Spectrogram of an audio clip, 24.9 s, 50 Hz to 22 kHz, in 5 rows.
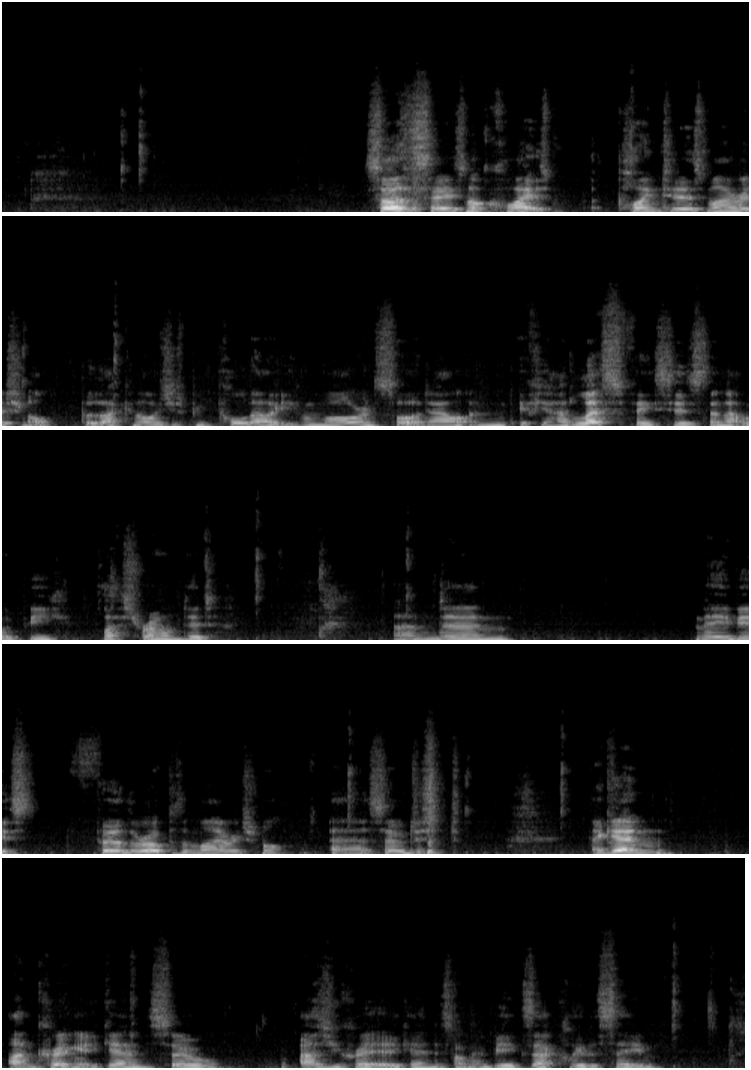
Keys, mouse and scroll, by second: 3.2 middle click, 4.4-5.0 scroll up 5, 5.2 middle click, 11.4 middle click, 12.2-12.7 scroll down 7, 12.7 middle click, 18.1 middle click, 23.4-24.2 scroll up 8, 24.0 middle click, 24.6-24.8 scroll down 5.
